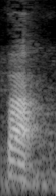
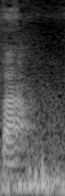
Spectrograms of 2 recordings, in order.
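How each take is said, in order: First: The tongue tip touches behind the upper teeth. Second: The tongue comes out between the teeth. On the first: The speaker calls it right. "tempat keluar ta itu adalah ujung lidah dengan pangkal gigi seri atas" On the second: The speaker calls it wrong. "banyak juga di huruf ta itu keluar lidah. Jadi ta, banyak yang mengucapkan begitu. Nah itu kurang tepat"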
